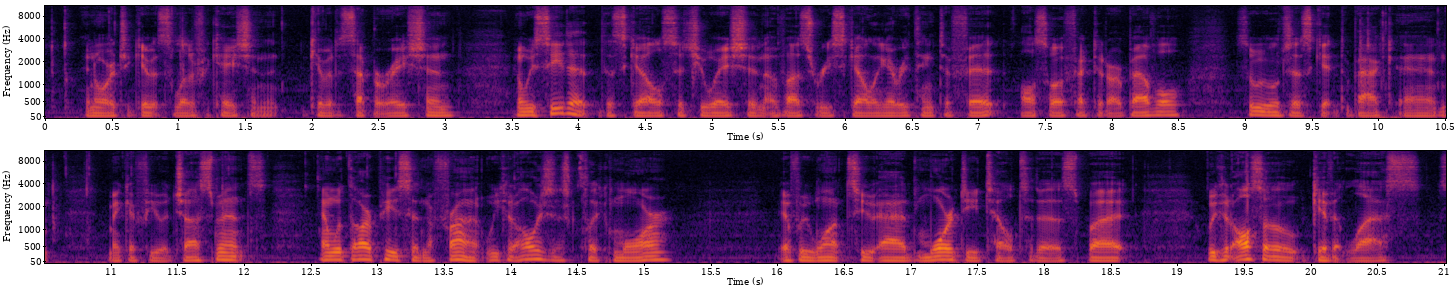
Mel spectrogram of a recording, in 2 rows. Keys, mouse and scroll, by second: 0.0 t, 0.5 middle click, 1.0 alt+a, 1.7 middle click, 3.8 click, 5.5-9.6 shift+drag, 9.8 scroll down 2, 9.9 alt+a, 10.1-10.9 alt+middle drag, 10.9 scroll down 2, 11.1-11.7 middle drag, 11.7-12.9 scroll up 3, 12.4 click, 12.5 click, 12.9 middle click, 12.9 middle click, 13.8 click, 18.1 click, 19.2 click.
